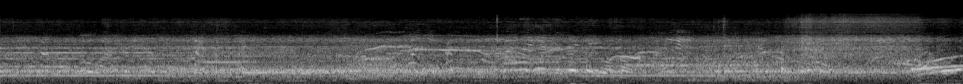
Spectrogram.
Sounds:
speech

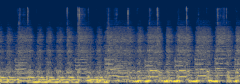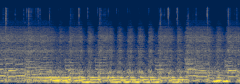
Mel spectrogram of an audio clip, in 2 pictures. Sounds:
strum, music, playing electric guitar, electric guitar, plucked string instrument, musical instrument, guitar

